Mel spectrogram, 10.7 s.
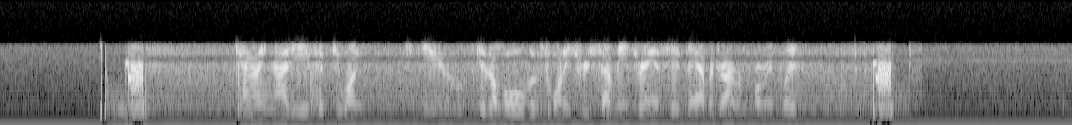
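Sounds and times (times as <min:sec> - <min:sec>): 
radio static: 0:01.0 - 0:09.2
speech: 0:02.6 - 0:08.2, 0:08.8 - 0:09.1.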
